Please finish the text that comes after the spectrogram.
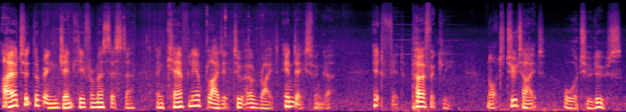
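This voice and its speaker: A man's voice: mid-range voice, normal speed, gravelly, a little hiss or hum. A man giving scripted narration for a fantasy audio drama, in the style of a storybook. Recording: music bed under voice.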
